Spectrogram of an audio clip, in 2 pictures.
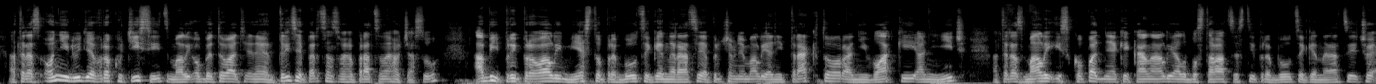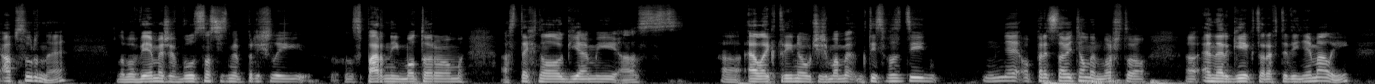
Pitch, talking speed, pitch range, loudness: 130 Hz, 155 wpm, 120-145 Hz, -22 LUFS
